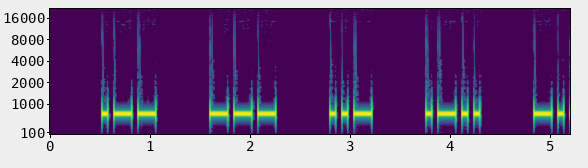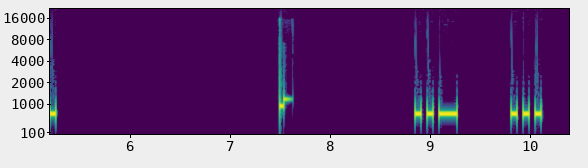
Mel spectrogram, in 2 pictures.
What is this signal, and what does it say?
Morse code, heard as a keyed tone, about 20 wpm, spaced as for 11 wpm, 690 Hz. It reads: WOULD US
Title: 3x Character Spacing - Top 300 Words - 20wpm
